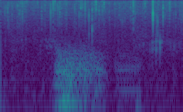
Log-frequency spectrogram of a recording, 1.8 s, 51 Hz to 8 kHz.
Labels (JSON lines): {"label": "biophony, growl", "recorder": "SoundTrap 500"}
